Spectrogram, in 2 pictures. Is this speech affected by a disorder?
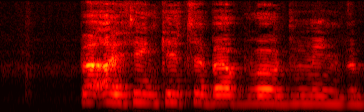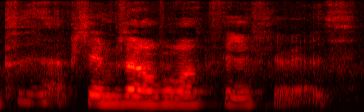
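Yes: cerebral palsy; affects coordination and muscle control of whole body.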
